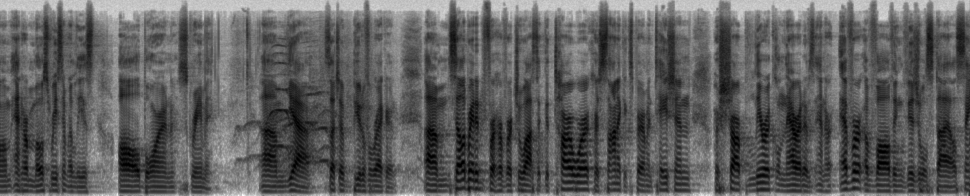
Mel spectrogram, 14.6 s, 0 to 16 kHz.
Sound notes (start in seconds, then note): 3.7 audience cheers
